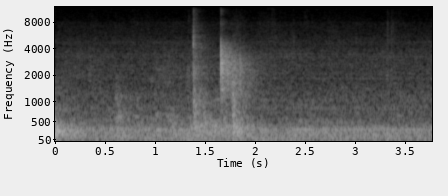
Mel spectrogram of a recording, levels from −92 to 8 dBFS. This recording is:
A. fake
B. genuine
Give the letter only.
B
